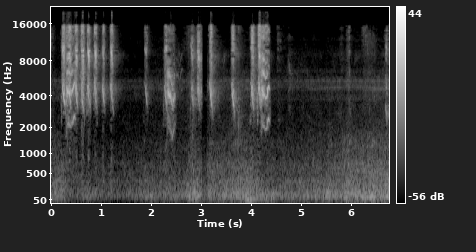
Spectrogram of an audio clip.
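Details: A female yellow-bellied seedeater calls to draw males: a fast burst of high tweets, then clustered chirps with sharp downward tails, ending in silence with faint background hiss.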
